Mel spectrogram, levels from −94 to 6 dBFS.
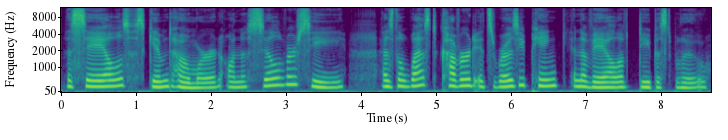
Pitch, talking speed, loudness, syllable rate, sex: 230 Hz, 145 wpm, -14 LUFS, 3.6 syllables/s, female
